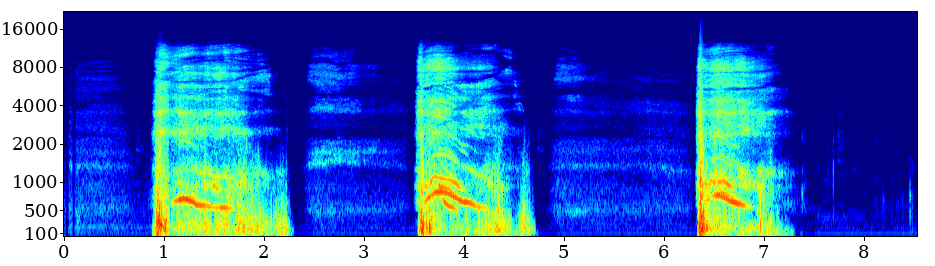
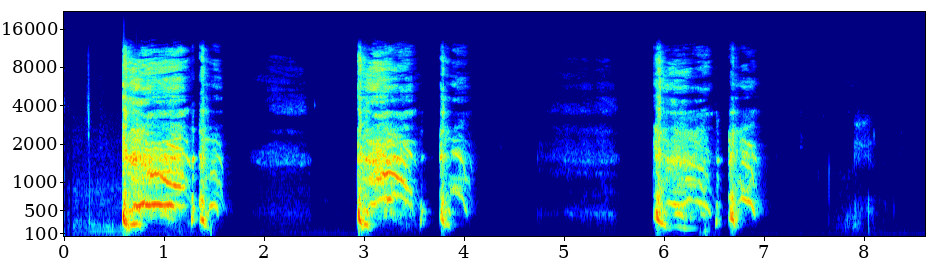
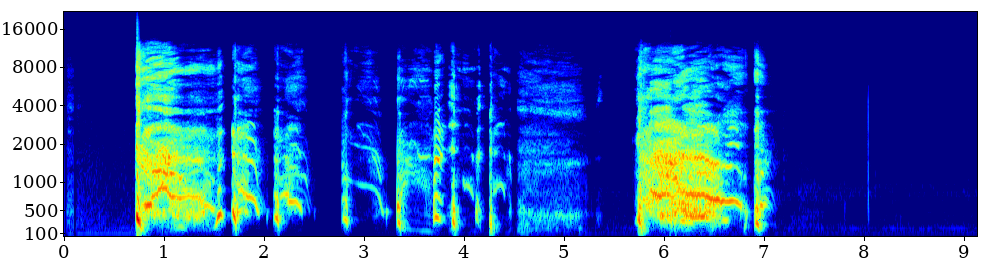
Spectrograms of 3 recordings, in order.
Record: {"exhalation_length": "8.5 s", "exhalation_amplitude": 32768, "exhalation_signal_mean_std_ratio": 0.44, "three_cough_length": "8.6 s", "three_cough_amplitude": 32767, "three_cough_signal_mean_std_ratio": 0.39, "cough_length": "9.1 s", "cough_amplitude": 32768, "cough_signal_mean_std_ratio": 0.43, "survey_phase": "beta (2021-08-13 to 2022-03-07)", "age": "18-44", "gender": "Male", "wearing_mask": "No", "symptom_cough_any": true, "symptom_runny_or_blocked_nose": true, "symptom_shortness_of_breath": true, "symptom_sore_throat": true, "symptom_fatigue": true, "symptom_fever_high_temperature": true, "symptom_headache": true, "symptom_onset": "3 days", "smoker_status": "Ex-smoker", "respiratory_condition_asthma": true, "respiratory_condition_other": false, "recruitment_source": "Test and Trace", "submission_delay": "2 days", "covid_test_result": "Positive", "covid_test_method": "RT-qPCR", "covid_ct_value": 23.3, "covid_ct_gene": "N gene", "covid_ct_mean": 23.4, "covid_viral_load": "21000 copies/ml", "covid_viral_load_category": "Low viral load (10K-1M copies/ml)"}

